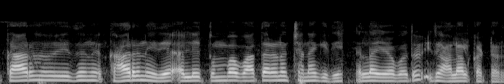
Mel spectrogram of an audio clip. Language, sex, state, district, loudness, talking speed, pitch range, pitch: Kannada, male, Karnataka, Raichur, -17 LUFS, 140 wpm, 170-190 Hz, 175 Hz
